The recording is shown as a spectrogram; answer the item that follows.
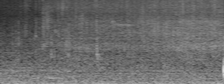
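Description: Apple slices glazed in cinnamon sugar sizzle on a hot grill griddle, a steady, even crackling hiss at a moderate level with no speech over it.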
